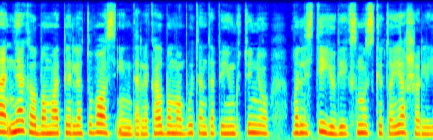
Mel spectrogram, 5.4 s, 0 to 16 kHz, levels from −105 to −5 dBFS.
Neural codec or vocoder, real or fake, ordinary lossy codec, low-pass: none; real; AAC, 48 kbps; 14.4 kHz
